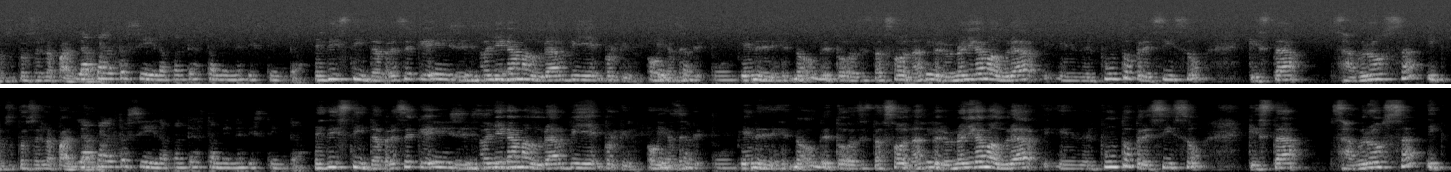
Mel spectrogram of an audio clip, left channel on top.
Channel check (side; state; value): left; noise; hiss, 9 dB below the sound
